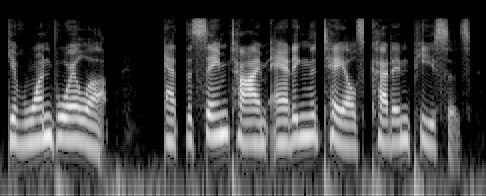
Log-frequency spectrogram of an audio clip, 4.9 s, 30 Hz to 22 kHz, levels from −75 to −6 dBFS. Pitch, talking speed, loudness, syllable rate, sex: 195 Hz, 175 wpm, -18 LUFS, 4.2 syllables/s, female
